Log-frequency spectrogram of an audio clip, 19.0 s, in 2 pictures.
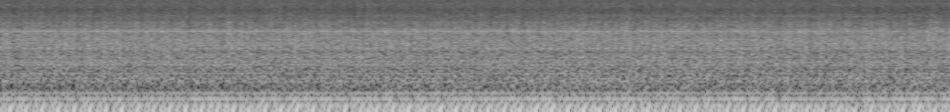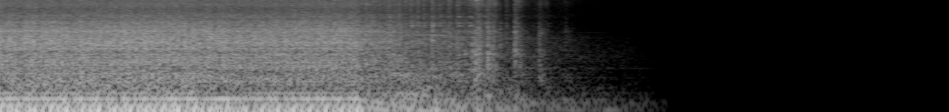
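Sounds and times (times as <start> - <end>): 
garbage truck engine starting: 0.0 - 15.8.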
